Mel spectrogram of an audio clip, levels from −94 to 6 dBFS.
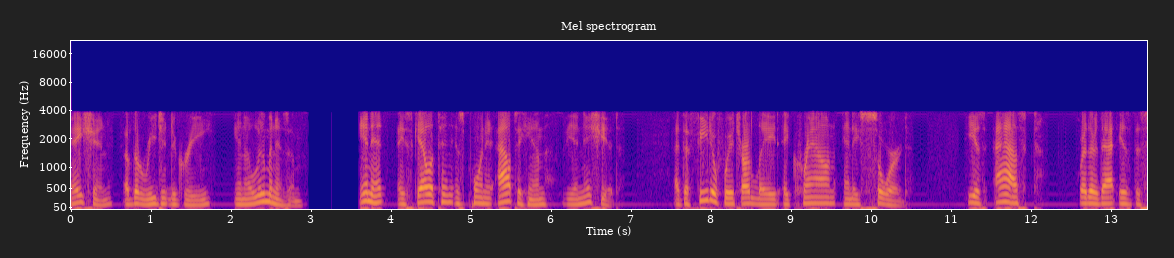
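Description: Dialogic VOX ADPCM throughout the speech: audible grit and hiss trail the signal, and nothing is heard above 3.8 kHz, which fits 4-bit samples at 8,000 per second.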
